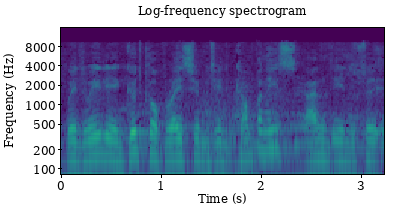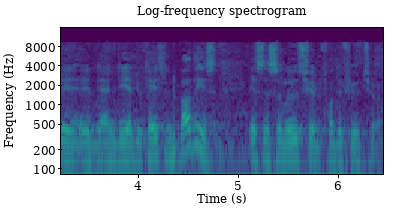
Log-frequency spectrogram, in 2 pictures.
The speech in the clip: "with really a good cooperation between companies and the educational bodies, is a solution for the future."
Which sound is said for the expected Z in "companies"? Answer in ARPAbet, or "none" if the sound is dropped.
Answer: Z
